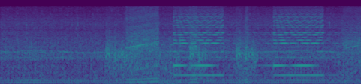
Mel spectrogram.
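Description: A kart engine revs up sharply.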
